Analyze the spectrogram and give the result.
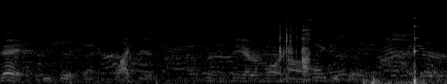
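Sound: glasses clinking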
